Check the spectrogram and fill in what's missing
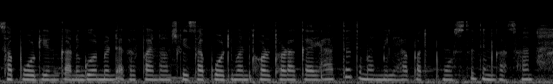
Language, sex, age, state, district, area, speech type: Kashmiri, female, 18-30, Jammu and Kashmir, Srinagar, rural, spontaneous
